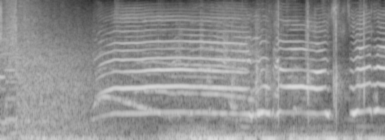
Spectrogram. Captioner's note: cheering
